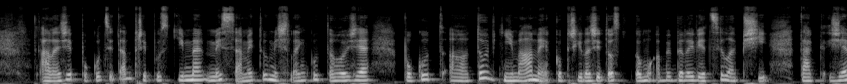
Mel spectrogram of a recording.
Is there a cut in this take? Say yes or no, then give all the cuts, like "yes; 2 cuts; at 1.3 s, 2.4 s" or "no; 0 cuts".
no; 0 cuts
